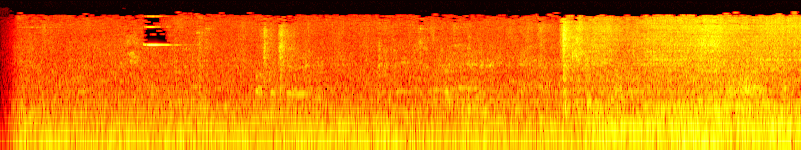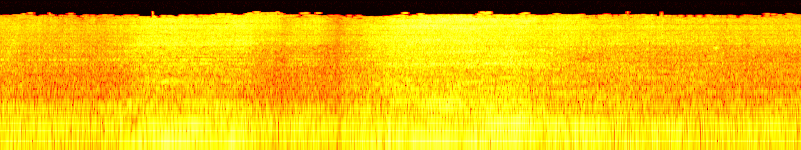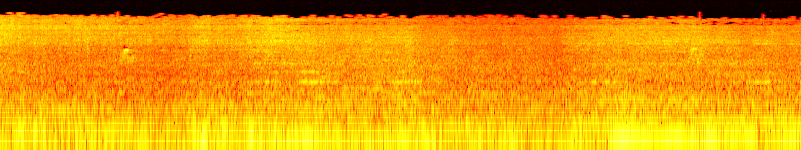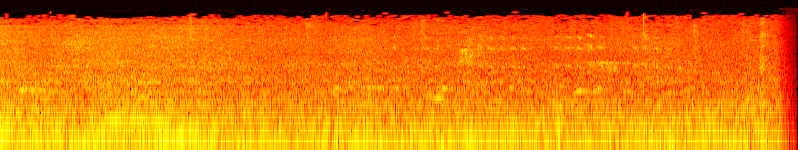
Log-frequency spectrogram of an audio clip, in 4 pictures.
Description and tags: One of my neighbours leaving home on his moped on a rainy day.
city, engine, field-recording, human, noise, street, street-noise, traffic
